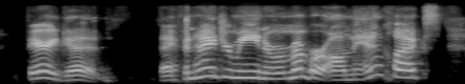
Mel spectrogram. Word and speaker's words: diphenhydramine: hydramine yes yes actually you said it right diphenhydramine that's excellent so diphenhydramine is actually that's the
